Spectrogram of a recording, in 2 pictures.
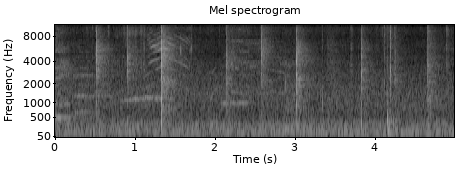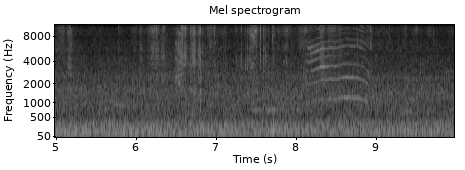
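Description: One-month-old kittens mewing faintly now and then, with one clearer high-pitched mew about eight seconds in. Light taps and scratches of small paws and claws on the cardboard box are heard, mostly in the first half.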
